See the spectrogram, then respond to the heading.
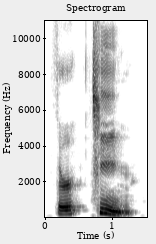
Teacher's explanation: Teen should be loud, and it should be long.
